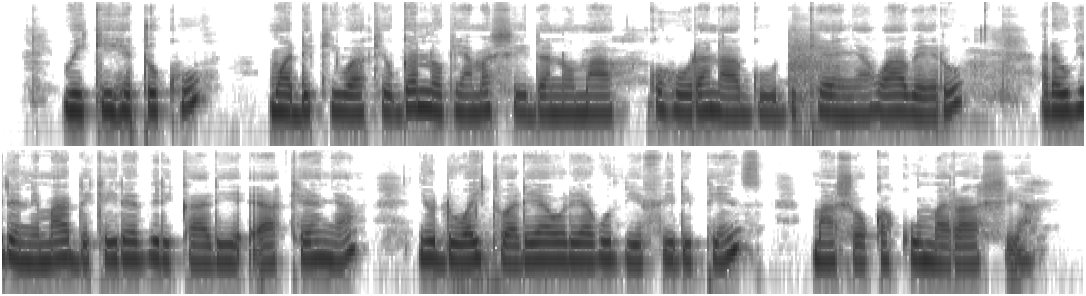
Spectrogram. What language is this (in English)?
Kikuyu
